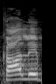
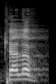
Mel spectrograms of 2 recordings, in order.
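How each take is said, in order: First: The name ends with a b sound. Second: The name ends with a v sound. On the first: This is the English form of the name. "அது English pronunciation" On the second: This is the original form of the name. "கெலவ் தான் அவன் பேரு"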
